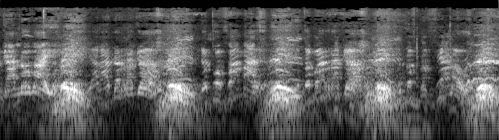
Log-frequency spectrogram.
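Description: A large crowd chanting in unison, a loud group shout with a falling pitch repeating evenly about every second and a quarter.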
